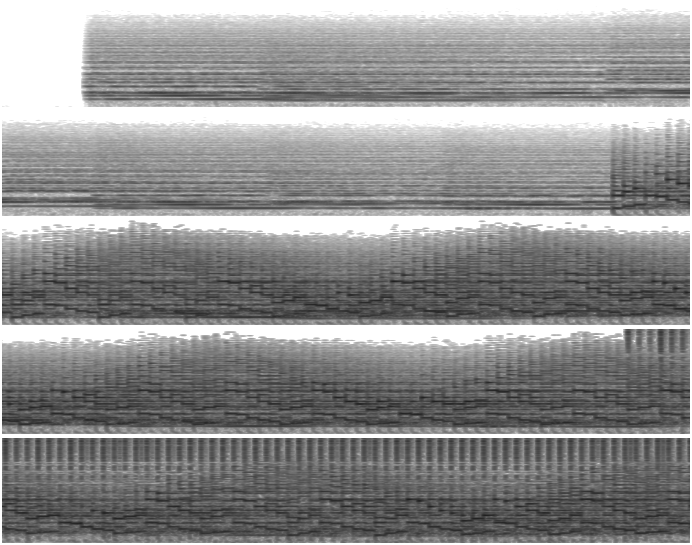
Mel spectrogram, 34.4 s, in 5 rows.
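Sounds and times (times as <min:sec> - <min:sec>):
trance music: 0:13.0 - 0:34.3.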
